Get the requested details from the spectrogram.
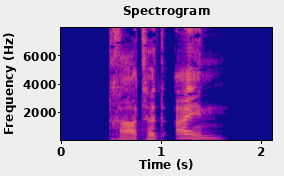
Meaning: second-person plural preterite of eintreten
- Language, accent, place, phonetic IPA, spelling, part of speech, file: German, Germany, Berlin, [ˌtʁaːtət ˈaɪ̯n], tratet ein, verb, De-tratet ein.ogg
